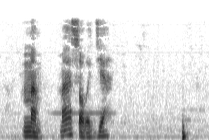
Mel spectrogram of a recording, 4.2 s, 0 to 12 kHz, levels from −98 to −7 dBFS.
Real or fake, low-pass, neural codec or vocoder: real; 7.2 kHz; none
